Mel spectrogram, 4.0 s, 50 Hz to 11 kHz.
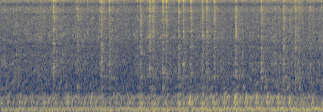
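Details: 2000-2003 Lexus LS430 3UZ-FE VVT-i V8 on a new engine harness test, injectors unplugged one by one. The idle is lumpy and uneven with an irregular stumble in the low burble: a misfiring dead cylinder.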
